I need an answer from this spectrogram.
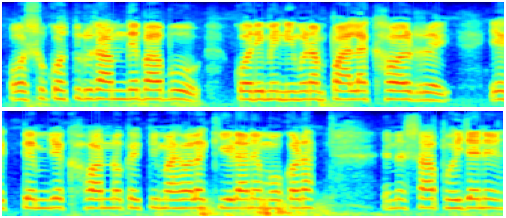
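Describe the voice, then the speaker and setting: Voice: high-pitched, sharp tone, full character voice. A performer voicing a chattering, scolding village family member in an amateur cartoon comedy. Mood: chatty, insistent.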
